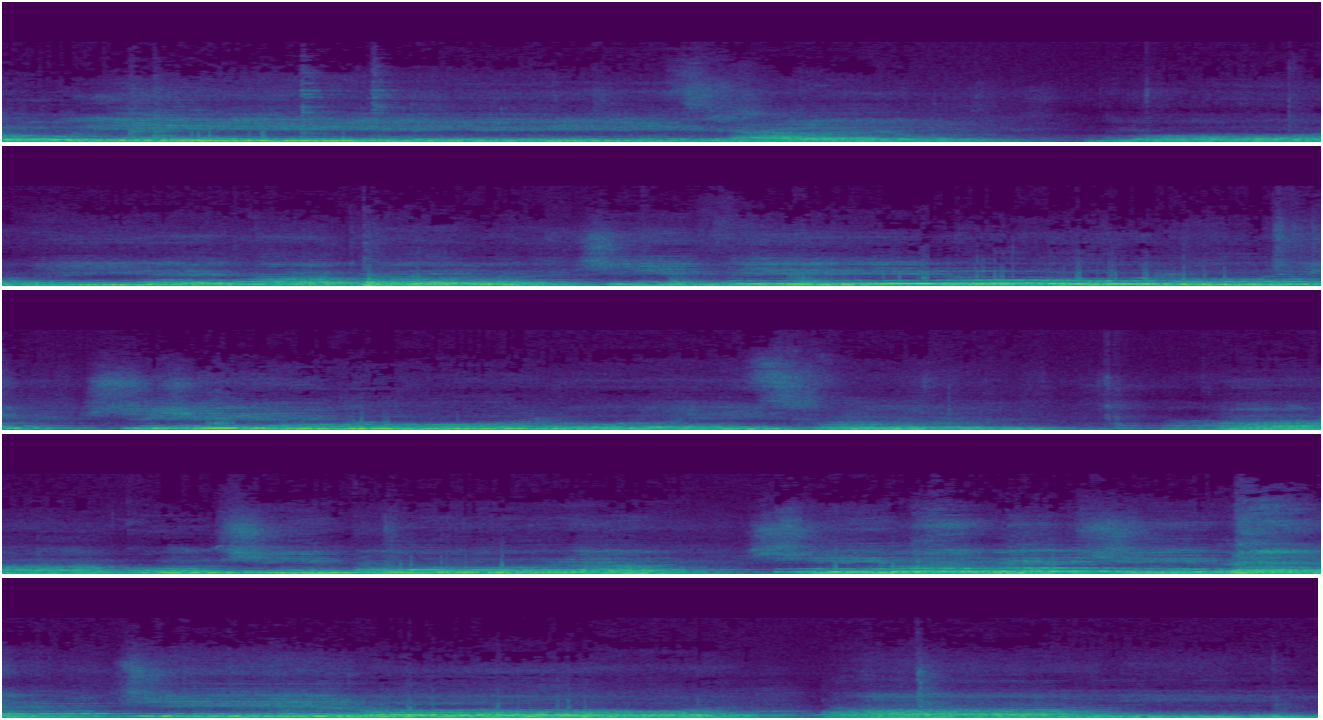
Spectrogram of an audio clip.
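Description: A group of voices singing a church hymn without accompaniment, in phrases of a few seconds each with short pauses for breath between them.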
